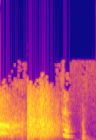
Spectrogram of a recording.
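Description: A few sharp, loud bangs, gunshot sound effects in a radio crime drama, each a short burst that quickly dies away.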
